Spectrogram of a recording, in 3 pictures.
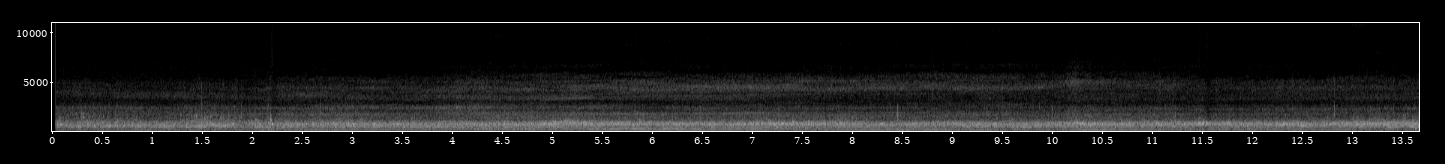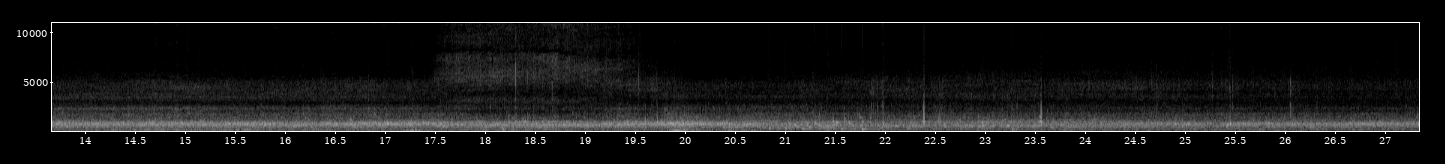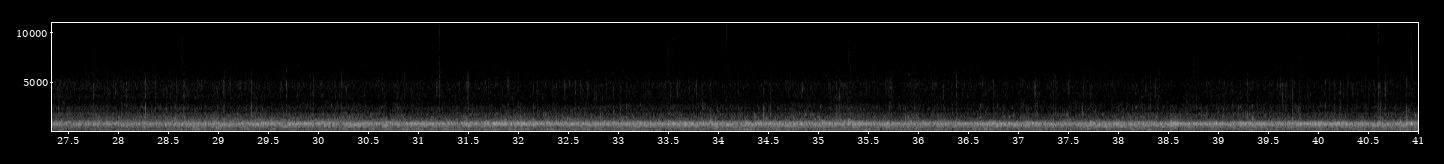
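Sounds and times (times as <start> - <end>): low hum: 0.0 - 36.2
underwater water rush: 0.0 - 41.0.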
